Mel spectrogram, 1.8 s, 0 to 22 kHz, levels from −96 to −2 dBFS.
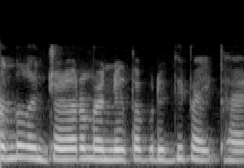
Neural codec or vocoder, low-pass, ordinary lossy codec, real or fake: autoencoder, 22.05 kHz, a latent of 192 numbers a frame, VITS, trained on one speaker; 7.2 kHz; MP3, 48 kbps; fake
